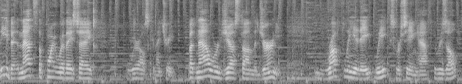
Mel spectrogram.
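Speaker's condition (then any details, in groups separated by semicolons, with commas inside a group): No condition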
